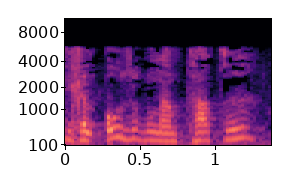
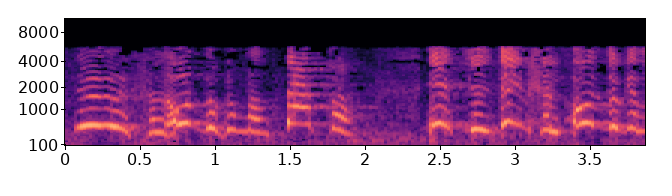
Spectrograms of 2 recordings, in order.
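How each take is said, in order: First: Said in the usual way. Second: Put-on very high, squealing small-child voice; boasting little child. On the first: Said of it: "Und wenn er sagt". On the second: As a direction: pipe up like an excited kid bragging about Daddy. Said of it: "Hörst du mal, wie ein Kind sagt". (א הויך קינדעריש קול, באַרימט זיך מיטן טאַטן)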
